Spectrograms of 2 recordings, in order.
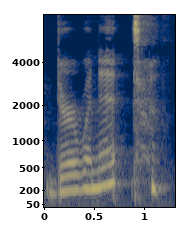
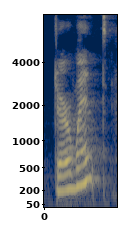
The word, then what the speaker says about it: Derwent: this is a and i never pronounced this right derwinette derwent um it's a brand from england and they're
